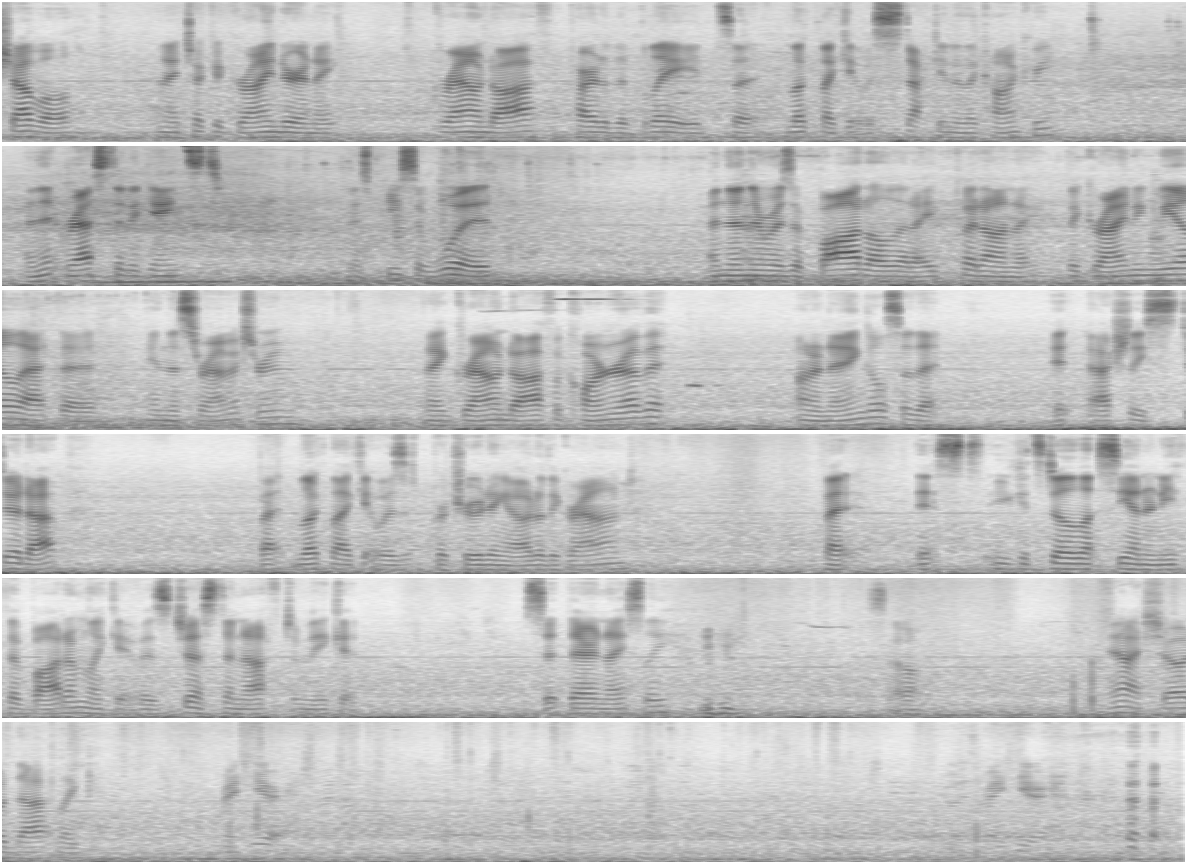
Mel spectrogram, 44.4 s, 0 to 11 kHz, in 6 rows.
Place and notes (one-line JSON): {"title": "East Village, Calgary, AB, Canada - Shovel Art Installation", "date": "2012-04-09 19:54:00", "description": "This is my Village\nTomas Jonsson", "latitude": "51.05", "longitude": "-114.05", "altitude": "1042", "timezone": "America/Edmonton"}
